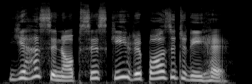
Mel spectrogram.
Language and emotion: Hindi, neutral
